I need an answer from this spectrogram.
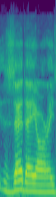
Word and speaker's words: Zara: The next one that came in, again, I've marked it as episode 1, was from Zara, spelt with a Z, Z-A-R-A, Zara, from Gillingham, England.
